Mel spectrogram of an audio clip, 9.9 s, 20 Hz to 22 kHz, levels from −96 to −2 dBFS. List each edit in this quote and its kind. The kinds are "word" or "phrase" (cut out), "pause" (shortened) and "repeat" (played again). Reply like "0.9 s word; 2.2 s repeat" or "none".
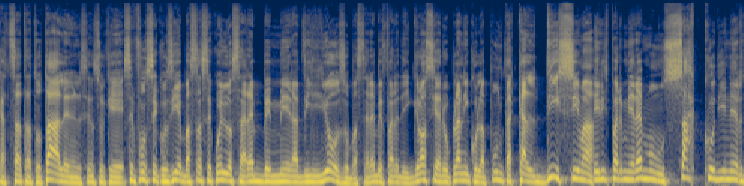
none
